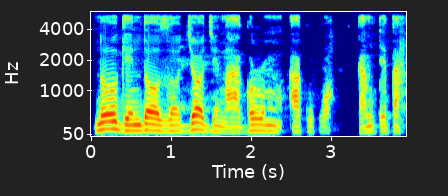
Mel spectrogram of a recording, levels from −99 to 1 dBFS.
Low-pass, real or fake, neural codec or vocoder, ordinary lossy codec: 5.4 kHz; real; none; none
